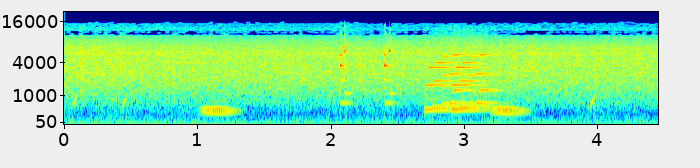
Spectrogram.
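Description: Short electronic menu beeps and chimes play.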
